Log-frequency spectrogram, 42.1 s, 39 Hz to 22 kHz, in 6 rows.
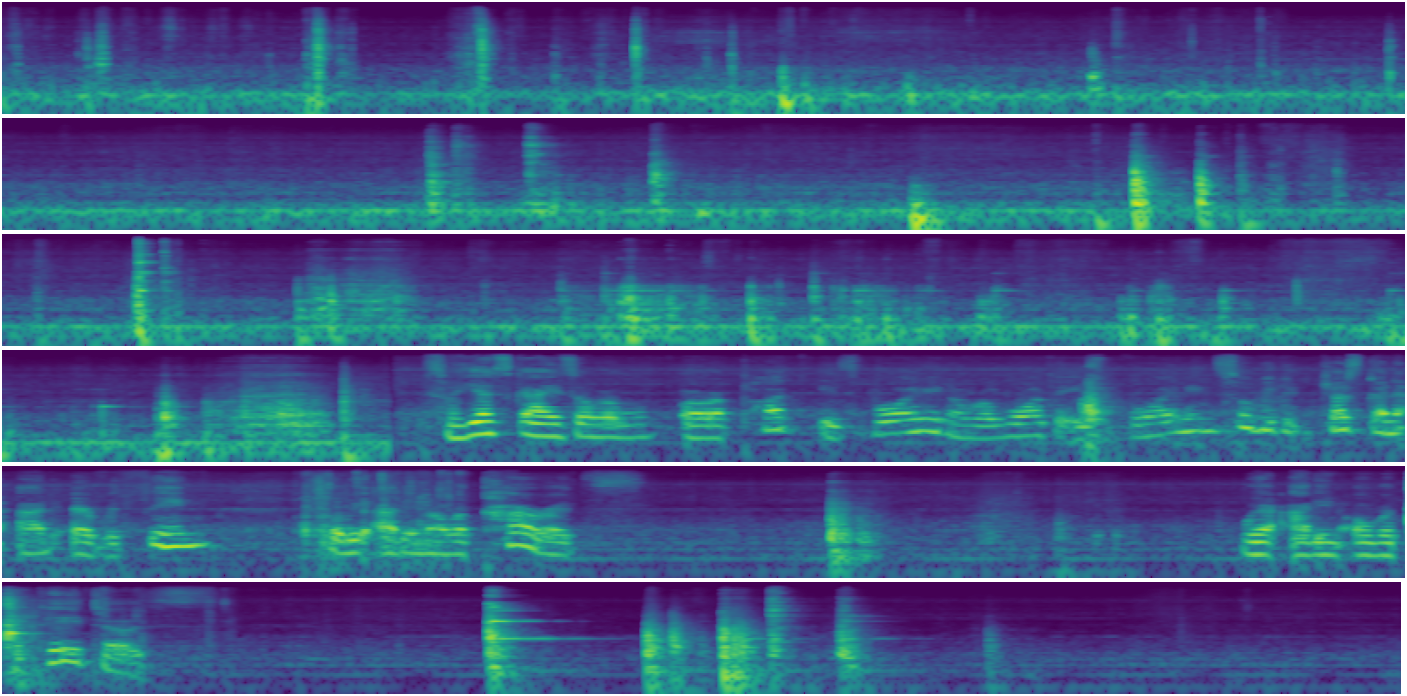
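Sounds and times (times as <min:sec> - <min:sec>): steady low hum: 0:00.0 - 0:42.0
pots and utensils clinking: 0:09.1 - 0:10.4, 0:14.6 - 0:16.2, 0:16.8 - 0:22.8, 0:37.5 - 0:39.6.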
